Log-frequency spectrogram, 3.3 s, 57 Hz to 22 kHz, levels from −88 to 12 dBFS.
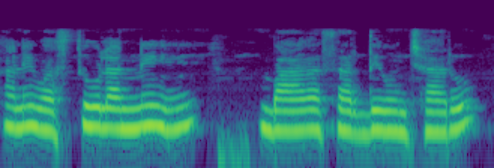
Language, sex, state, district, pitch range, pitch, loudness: Telugu, female, Telangana, Mahabubabad, 220-250 Hz, 230 Hz, -13 LUFS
